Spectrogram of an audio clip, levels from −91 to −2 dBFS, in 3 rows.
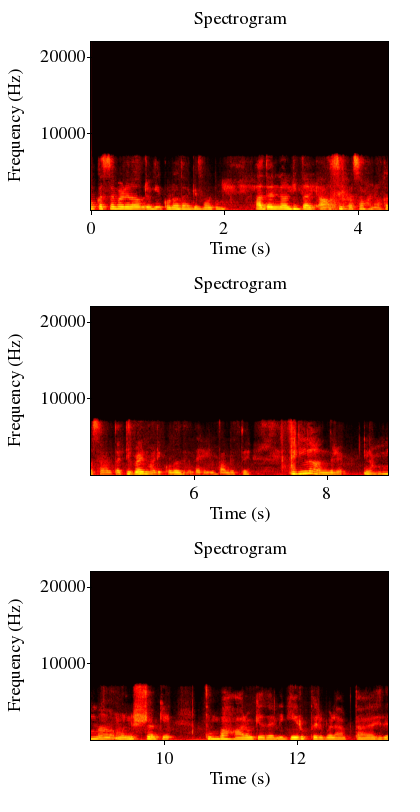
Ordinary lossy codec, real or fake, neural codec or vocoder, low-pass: none; fake; codec, 16 kHz, 2 kbps, X-Codec, WavLM features, trained on Multilingual LibriSpeech; 7.2 kHz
